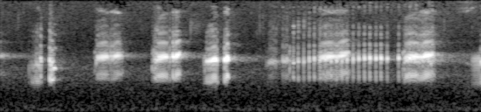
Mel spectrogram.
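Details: Pacific chorus frog in the Pacific Northwest giving two-part ribbit calls and a rapid rattling trill, repeated over and over.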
